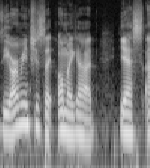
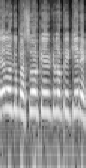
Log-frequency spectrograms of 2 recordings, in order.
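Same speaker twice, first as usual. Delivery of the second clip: put-on screaming yell, much higher and louder; 13 semitones higher, 8 dB louder than usual. Retelling a spam phone call, the speaker answers it: retelling screaming like a Mexican dad. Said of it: "just trying to sound like a Mexican dad".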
